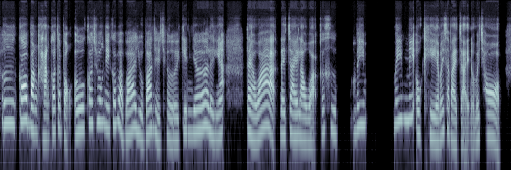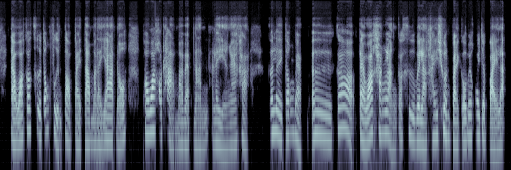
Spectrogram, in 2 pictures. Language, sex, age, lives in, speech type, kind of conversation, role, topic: Thai, female, 50-54, United States, conversation, advice, user, คุณรู้สึกกดดันให้แต่งตัวหรือดูแลรูปลักษณ์ให้เป็นไปตามมาตรฐานของคนอื่นหรือไม่?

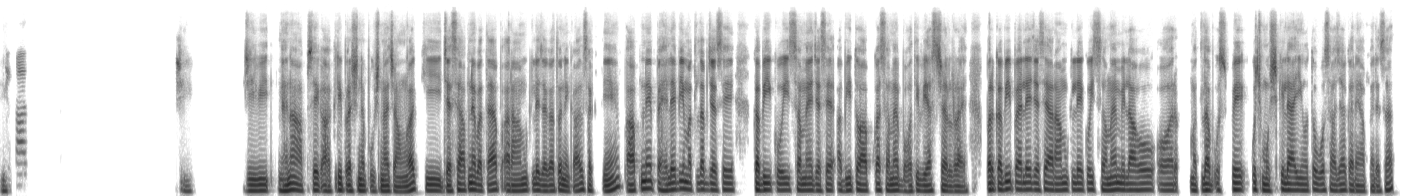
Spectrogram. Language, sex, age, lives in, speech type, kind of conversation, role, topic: Hindi, male, 25-29, India, conversation, advice, advisor, मैं काम के बीच बिना अपराधबोध के आराम कैसे कर सकता/सकती हूँ?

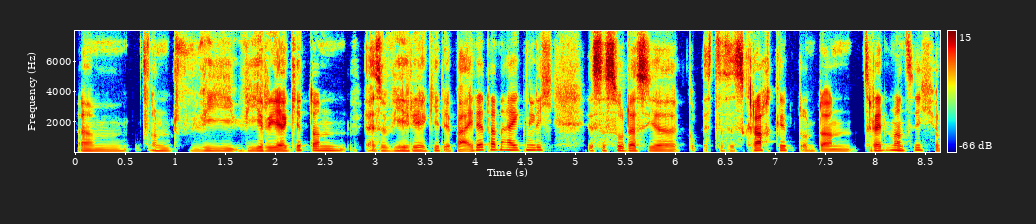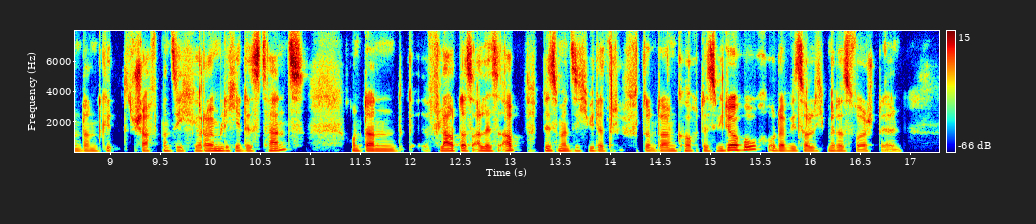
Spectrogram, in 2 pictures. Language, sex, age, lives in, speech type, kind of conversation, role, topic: German, male, 30-34, Germany, conversation, advice, advisor, Welcher Konflikt in deiner Partnerschaft verursacht dir besonders viel Stress?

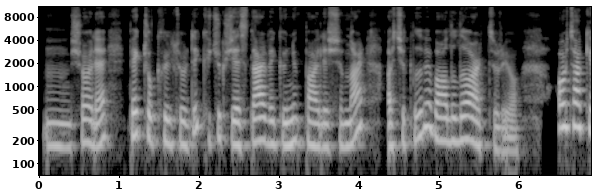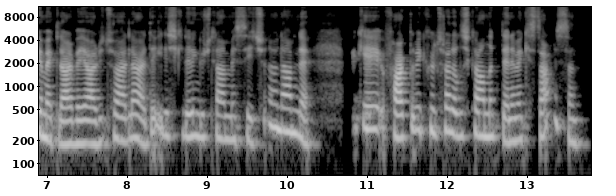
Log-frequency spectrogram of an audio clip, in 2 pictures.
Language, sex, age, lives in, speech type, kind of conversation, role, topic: Turkish, female, 40-44, Germany, read, expert-assistant, expert, Bir ilişkide güveni ve açıklığı artırmak için neler yapabilirim?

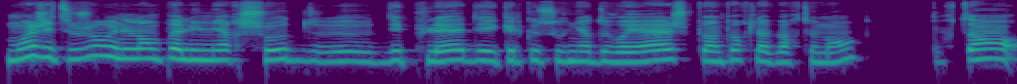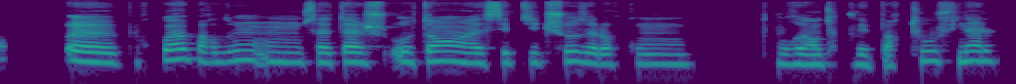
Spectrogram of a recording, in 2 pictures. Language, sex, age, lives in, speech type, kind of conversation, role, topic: French, female, 20-24, France, read, expert-assistant, asker, Comment trouver son style chez soi sans copier les tendances ?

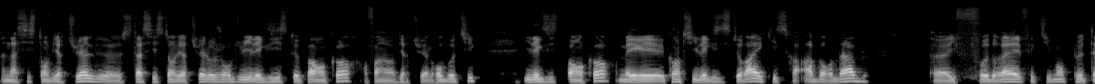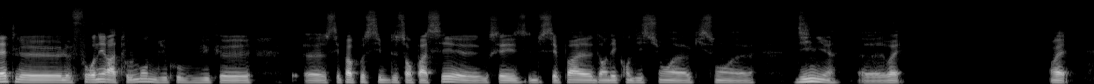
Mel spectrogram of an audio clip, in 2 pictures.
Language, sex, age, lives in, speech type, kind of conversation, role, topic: French, male, 25-29, France, conversation, podcast, guest, Comment la technologie peut-elle aider les personnes âgées à rester autonomes ?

